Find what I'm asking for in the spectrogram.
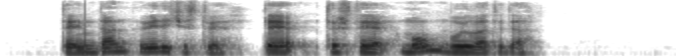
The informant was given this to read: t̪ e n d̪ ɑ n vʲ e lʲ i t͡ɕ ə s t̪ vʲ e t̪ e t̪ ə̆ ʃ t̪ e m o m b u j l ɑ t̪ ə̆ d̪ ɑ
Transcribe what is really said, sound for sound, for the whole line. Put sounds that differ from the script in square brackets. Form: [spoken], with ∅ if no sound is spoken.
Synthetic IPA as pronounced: t̪ e n d̪ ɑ n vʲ e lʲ i t͡ɕ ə s t̪ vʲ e t̪ e t̪ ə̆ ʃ t̪ e m o m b u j l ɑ t̪ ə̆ d̪ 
